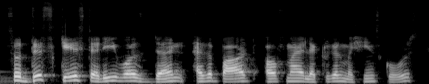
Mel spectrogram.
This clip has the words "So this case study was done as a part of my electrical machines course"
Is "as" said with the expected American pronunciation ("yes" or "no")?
yes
